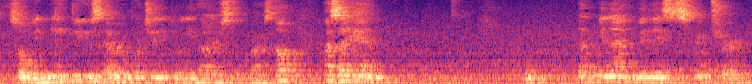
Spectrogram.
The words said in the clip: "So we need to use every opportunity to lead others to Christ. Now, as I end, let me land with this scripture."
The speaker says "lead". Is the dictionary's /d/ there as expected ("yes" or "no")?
no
